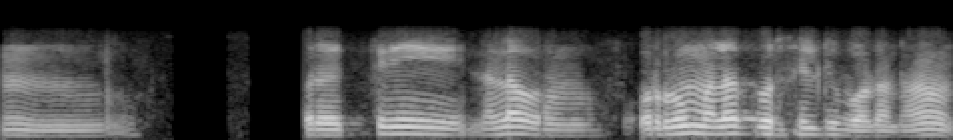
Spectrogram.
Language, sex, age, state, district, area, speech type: Tamil, male, 18-30, Tamil Nadu, Sivaganga, rural, conversation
